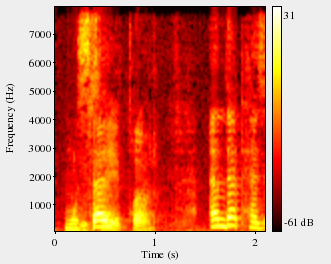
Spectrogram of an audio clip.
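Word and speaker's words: مصيطر: with a specific dialect, the Sad will be deliberately pronounced as Sin. For example, when we say Musaytir, we'll recite it as Musaytir.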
